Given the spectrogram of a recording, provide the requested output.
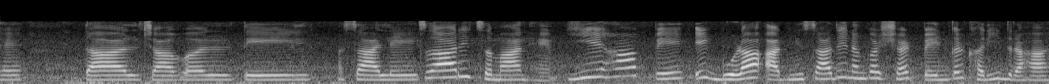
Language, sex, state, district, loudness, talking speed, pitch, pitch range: Hindi, female, Bihar, Begusarai, -16 LUFS, 120 wpm, 225 Hz, 215-280 Hz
